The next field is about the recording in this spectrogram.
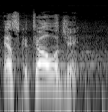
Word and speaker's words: eschatology: Eschatology. Look to your neighbor and say, eschatology. Say, okay, now I know how to say it.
